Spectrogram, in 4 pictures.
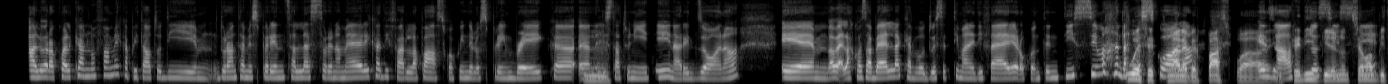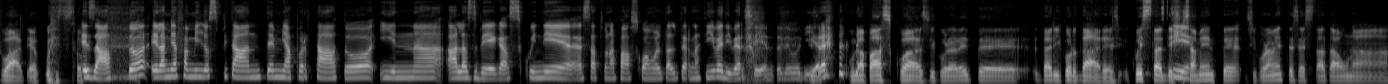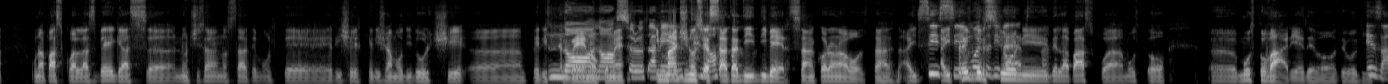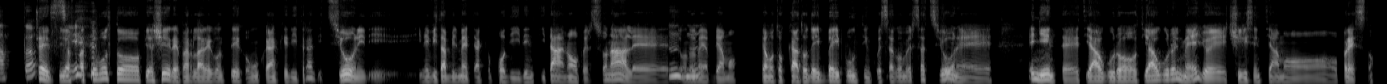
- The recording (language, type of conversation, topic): Italian, podcast, Hai mai partecipato a una festa tradizionale in un altro paese?
- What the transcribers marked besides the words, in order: drawn out: "Mh"; put-on voice: "spring break"; in English: "spring break"; laughing while speaking: "dalla scuola"; laughing while speaking: "questo"; tapping; chuckle; drawn out: "sicuramente"; chuckle; stressed: "No"; laughing while speaking: "no"; chuckle; drawn out: "di"; drawn out: "risentiamo"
